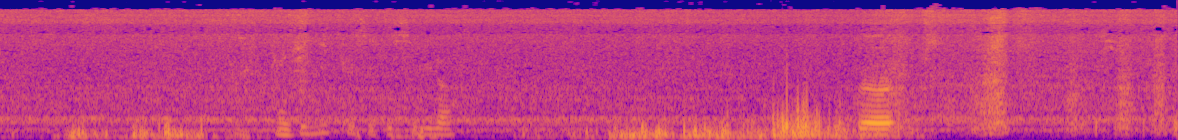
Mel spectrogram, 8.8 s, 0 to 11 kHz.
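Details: Western honey bees at an apiary during a 4 April 2021 hive inspection of freshly laid frames hum in a low, uneven drone that swells and fades as they fly close. The beekeeper's rooster crows near the end.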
